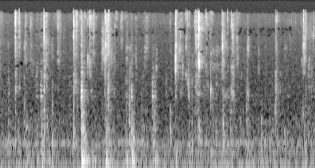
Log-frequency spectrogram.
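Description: Faint chewing: soft, irregular mouth clicks and smacks of people eating fast food.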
